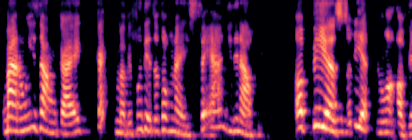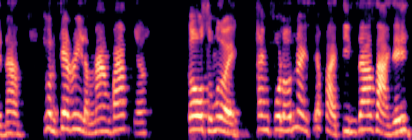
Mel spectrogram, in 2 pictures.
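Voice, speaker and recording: A woman's voice: high-pitched, expressive, moderate pace, pushed and bright. Teacher woman quizzing her class. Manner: quizzing pupils, drilling pronunciation. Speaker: English teacher. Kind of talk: classroom lesson.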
